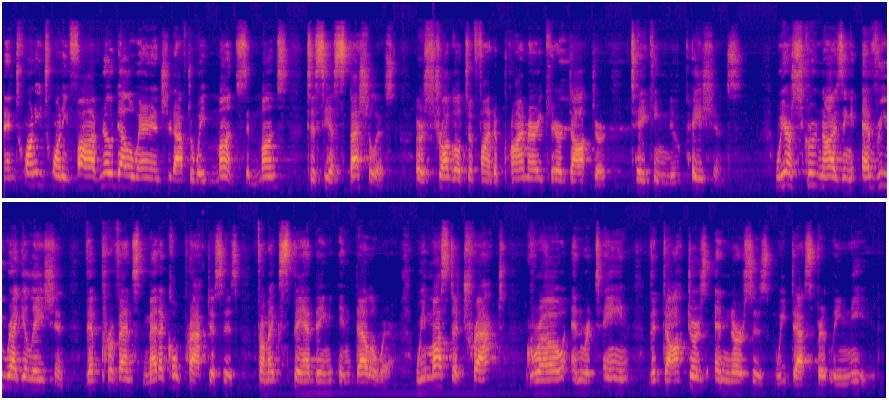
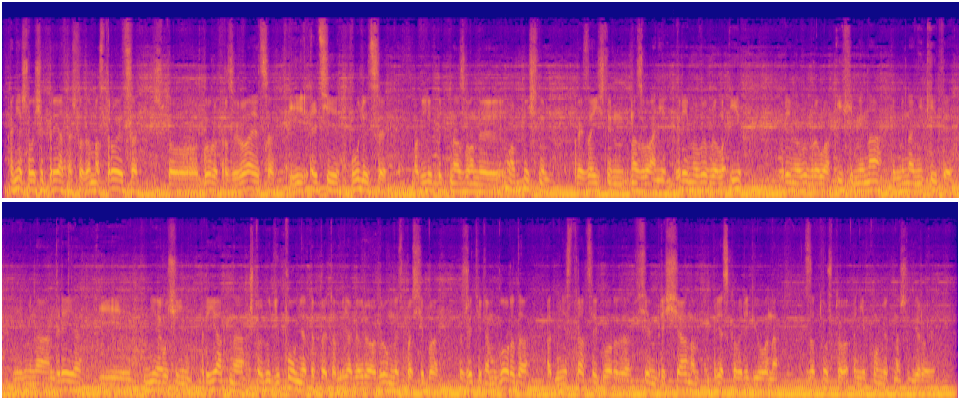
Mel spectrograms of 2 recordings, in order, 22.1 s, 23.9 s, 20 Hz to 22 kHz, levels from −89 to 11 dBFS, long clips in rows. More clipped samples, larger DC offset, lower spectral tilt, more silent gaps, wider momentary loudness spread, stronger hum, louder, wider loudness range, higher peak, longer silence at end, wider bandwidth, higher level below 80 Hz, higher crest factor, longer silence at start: neither; neither; second, 1 dB/octave vs -6 dB/octave; neither; first, 14 LU vs 1 LU; neither; second, -23 LUFS vs -8 LUFS; first, 5 LU vs 1 LU; about the same, 0 dBFS vs 0 dBFS; first, 0.25 s vs 0 s; about the same, 16 kHz vs 15.5 kHz; second, under -90 dBFS vs -14 dBFS; first, 24 dB vs 6 dB; about the same, 0 s vs 0 s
